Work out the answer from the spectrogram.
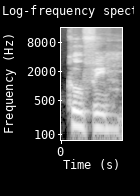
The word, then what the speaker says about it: Kufi: special guest with me today um I got kofy did I pronounce that right yes sir you did gotta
